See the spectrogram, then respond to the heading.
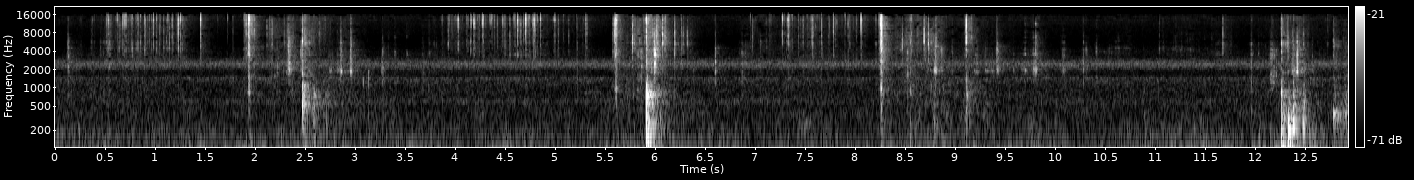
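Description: A hand-sized rectangular bar of soap with a red textured coating over an orange core is held in one hand while a metal carving blade shaves and peels curls off its surface. Quiet, bright, crisp scraping and cutting strokes come in short irregular bursts over a faint steady hiss, with a few sharper, louder cuts standing out.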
